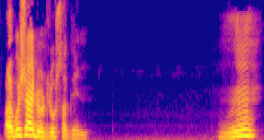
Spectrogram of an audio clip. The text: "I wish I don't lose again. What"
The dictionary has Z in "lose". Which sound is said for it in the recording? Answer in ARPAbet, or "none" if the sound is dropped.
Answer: S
